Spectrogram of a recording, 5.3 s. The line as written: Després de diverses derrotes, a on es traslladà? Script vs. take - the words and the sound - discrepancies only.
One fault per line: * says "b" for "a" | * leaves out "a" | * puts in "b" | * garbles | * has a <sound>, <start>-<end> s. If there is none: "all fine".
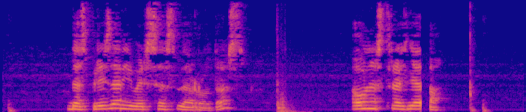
* has a thud, 2.8-3.2 s
* has a dropout, 4.2-4.3 s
